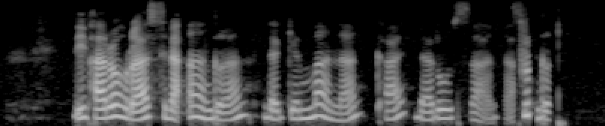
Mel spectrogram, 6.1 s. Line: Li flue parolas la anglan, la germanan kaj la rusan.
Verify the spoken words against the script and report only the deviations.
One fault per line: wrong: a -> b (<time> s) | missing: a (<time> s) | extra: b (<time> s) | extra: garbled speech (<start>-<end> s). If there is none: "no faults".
missing: flue (0.8 s)
extra: garbled speech (5.0-5.5 s)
